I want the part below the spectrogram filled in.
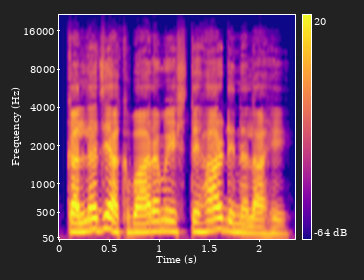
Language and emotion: Sindhi, neutral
